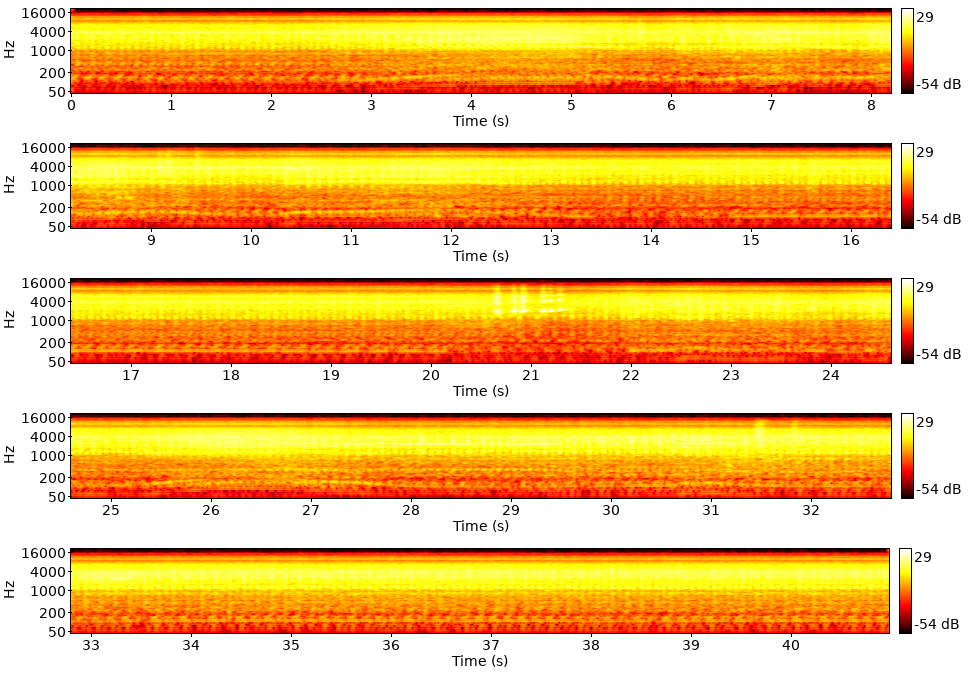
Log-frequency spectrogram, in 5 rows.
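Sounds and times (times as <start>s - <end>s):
brief high-pitched sound: 30.7s - 34.4s.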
